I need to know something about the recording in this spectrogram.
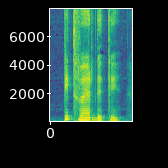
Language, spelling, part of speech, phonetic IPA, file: Ukrainian, підтвердити, verb, [pʲidtˈʋɛrdete], Uk-підтвердити.ogg
- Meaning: to confirm, to corroborate, to bear out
